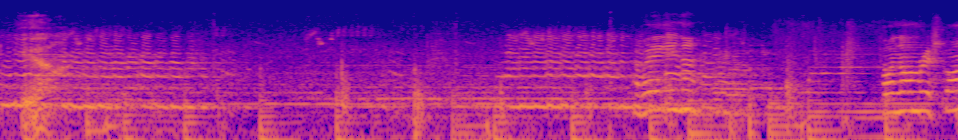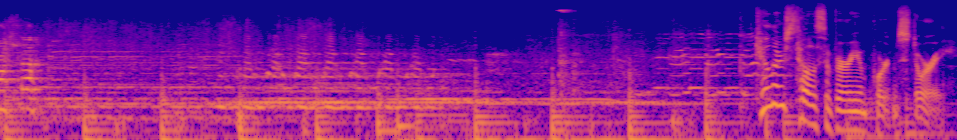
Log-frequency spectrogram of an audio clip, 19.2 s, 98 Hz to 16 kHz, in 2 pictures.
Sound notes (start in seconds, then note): 1.4 ominous music; 6.4 speaking in Native tongue; 9.5 ominous music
